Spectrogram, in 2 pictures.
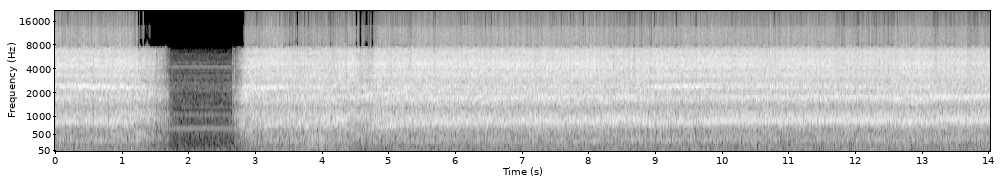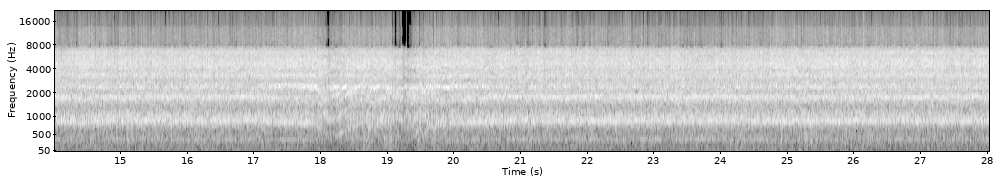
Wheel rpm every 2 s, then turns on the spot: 160, 90, 180, 200, 220, 230, 230, 230, 210, 150, 230, 230, 230, 230.
none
